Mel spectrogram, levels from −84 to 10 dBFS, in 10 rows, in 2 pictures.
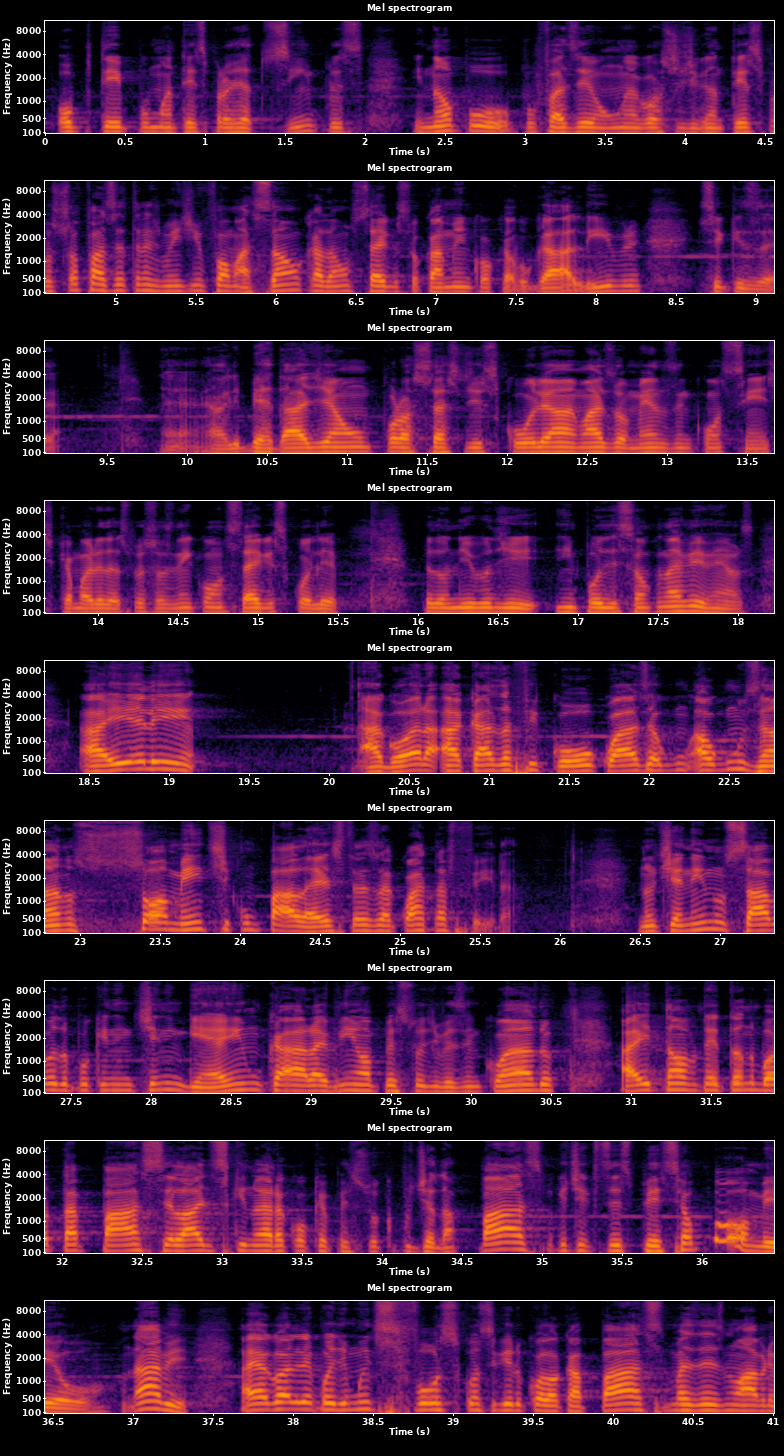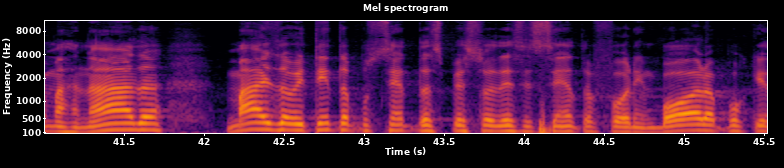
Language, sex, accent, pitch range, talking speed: Portuguese, male, Brazilian, 125-170 Hz, 185 wpm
